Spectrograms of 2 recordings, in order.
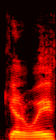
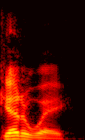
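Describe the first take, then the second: First: It is said like the verb phrase 'get away'. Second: It is said as a single compound noun. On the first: Escaping from someone. The speaker calls it wrong. "I was pronouncing it get away as in like get away from me" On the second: A vacation or holiday. The speaker calls it right. "but I think it's getaway"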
